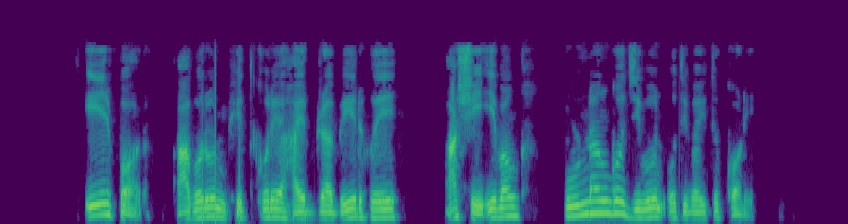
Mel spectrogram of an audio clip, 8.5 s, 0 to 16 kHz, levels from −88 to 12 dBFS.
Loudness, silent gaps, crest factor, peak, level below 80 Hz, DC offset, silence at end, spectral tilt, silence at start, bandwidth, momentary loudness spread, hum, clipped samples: -16 LUFS; 1.55-1.72 s, 4.07-4.44 s, 5.40-5.63 s; 14 dB; -2 dBFS; -50 dBFS; under 0.1%; 0.95 s; -6.5 dB/octave; 0.85 s; 7.8 kHz; 9 LU; none; under 0.1%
